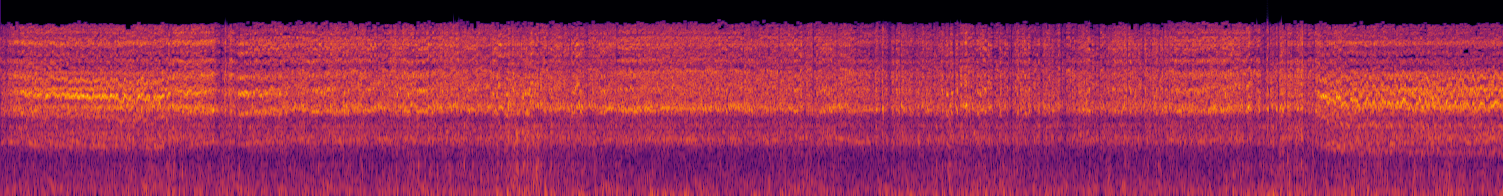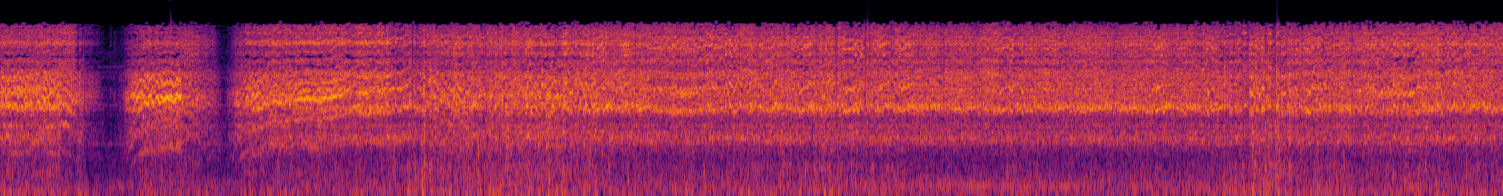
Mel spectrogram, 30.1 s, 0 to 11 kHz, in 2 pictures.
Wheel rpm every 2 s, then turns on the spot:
220, 220, 230, 240, 230, 230, 230, 180, 80, 200, 230, 230, 230, 230, 230.
none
